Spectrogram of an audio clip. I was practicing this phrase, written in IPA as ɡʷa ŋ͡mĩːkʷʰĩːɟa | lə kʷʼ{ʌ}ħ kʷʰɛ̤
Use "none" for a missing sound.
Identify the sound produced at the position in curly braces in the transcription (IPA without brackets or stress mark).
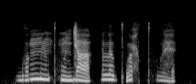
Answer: ʌ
